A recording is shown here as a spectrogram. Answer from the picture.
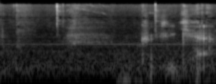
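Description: A few soft swishes of broom bristles brushing over a hardwood floor and a cat's fur, short and faint, about a second apart.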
